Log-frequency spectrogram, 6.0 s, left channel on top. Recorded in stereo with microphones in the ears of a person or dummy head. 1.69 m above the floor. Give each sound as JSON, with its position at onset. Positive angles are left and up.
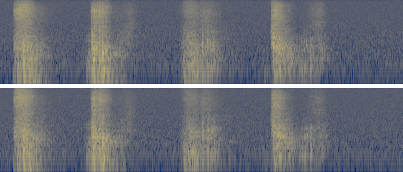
{"t": 0.2, "sound": "footsteps", "side_deg": 0, "distance_m": 3.5}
